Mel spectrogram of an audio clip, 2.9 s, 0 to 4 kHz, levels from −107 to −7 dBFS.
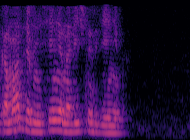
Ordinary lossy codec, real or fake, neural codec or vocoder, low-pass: AAC, 16 kbps; real; none; 3.6 kHz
